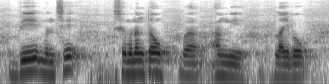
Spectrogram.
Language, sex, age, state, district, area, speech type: Bodo, male, 30-45, Assam, Kokrajhar, rural, spontaneous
